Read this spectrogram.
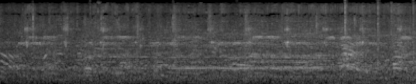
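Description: Festival bearers chant loudly in rhythm as they carry a portable shrine.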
